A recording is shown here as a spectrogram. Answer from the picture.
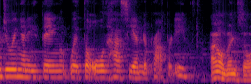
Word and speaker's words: hacienda: So if you guys don't know, I went to go see a really old hacienda, a Spanish hacienda. The H is silent.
